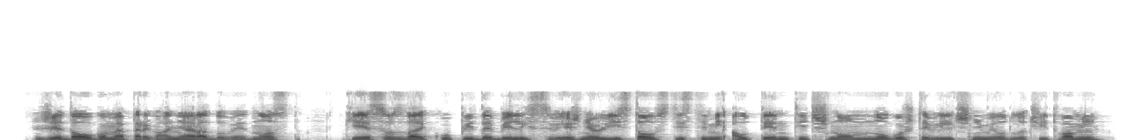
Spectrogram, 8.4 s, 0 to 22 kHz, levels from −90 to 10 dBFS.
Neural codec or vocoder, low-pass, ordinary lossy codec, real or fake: none; 19.8 kHz; AAC, 24 kbps; real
